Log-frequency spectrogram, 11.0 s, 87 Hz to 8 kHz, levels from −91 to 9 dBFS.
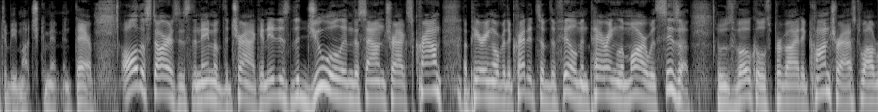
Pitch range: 130-170 Hz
